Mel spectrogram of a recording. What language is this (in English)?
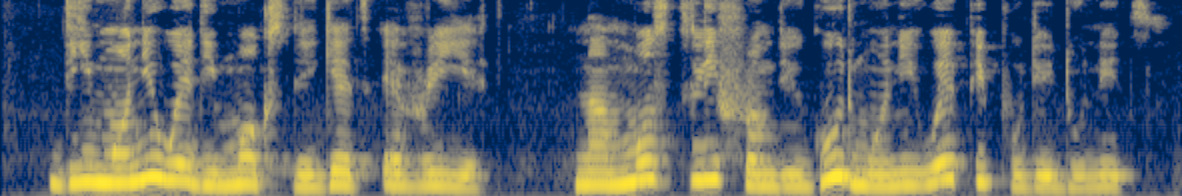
Nigerian Pidgin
